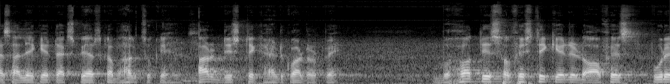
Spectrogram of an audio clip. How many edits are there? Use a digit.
1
